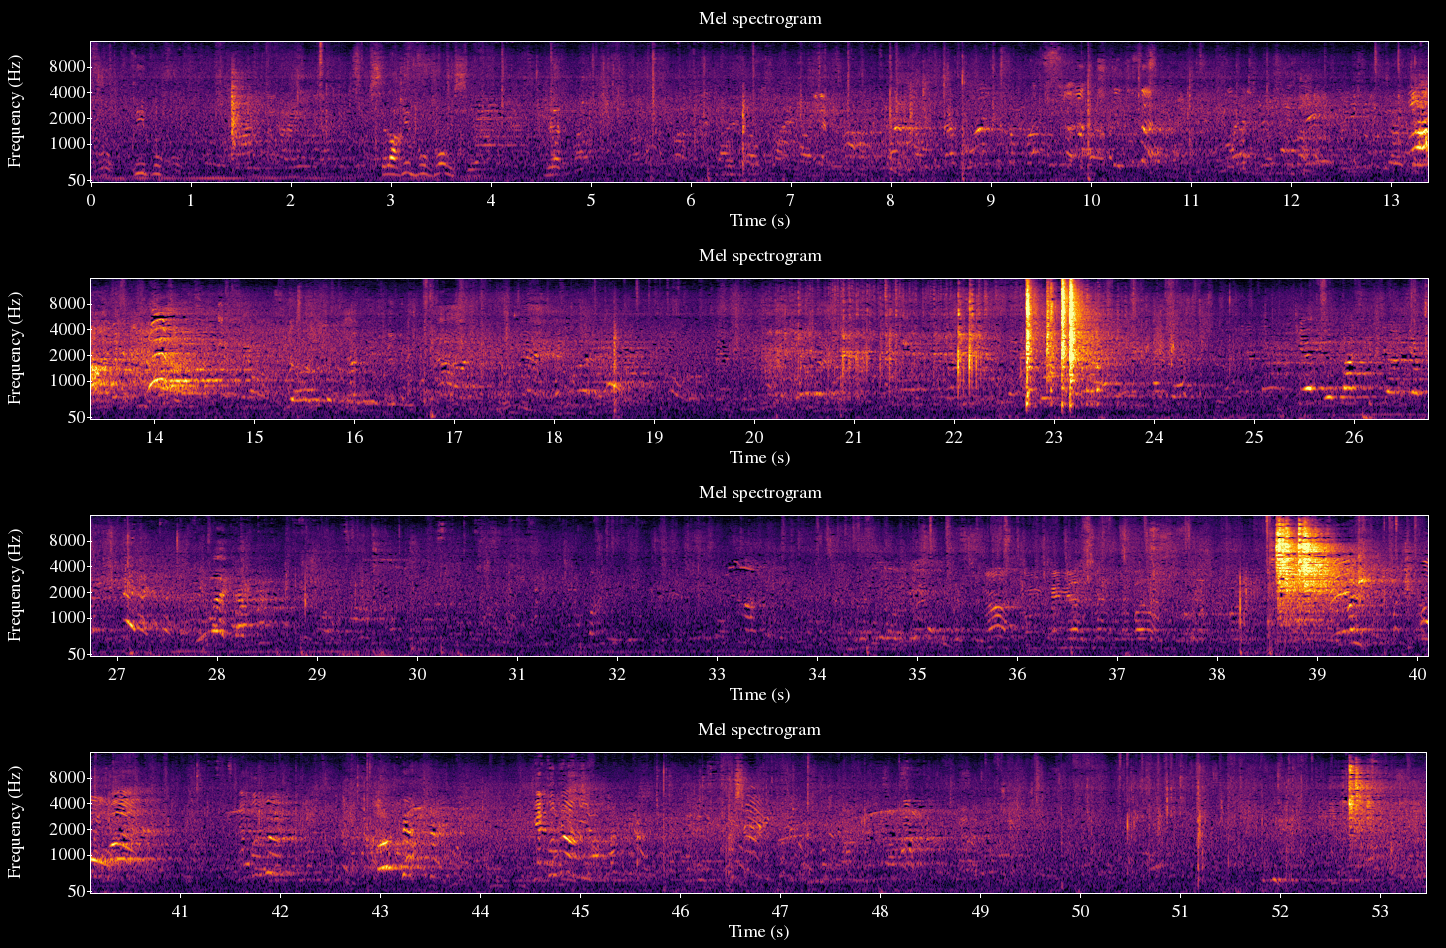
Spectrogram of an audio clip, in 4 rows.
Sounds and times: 0.1s kids playing soccer 53.4s

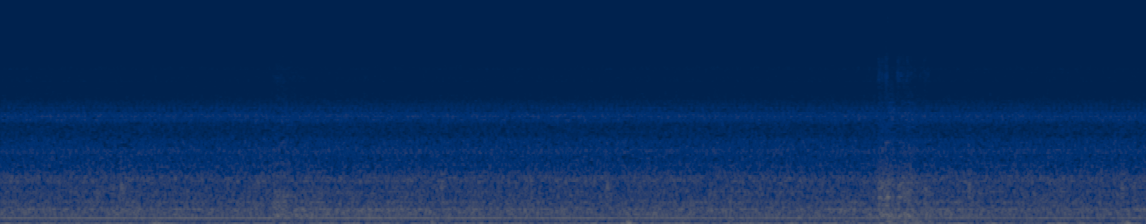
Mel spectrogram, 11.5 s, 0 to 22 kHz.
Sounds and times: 0.0s scratching and whirring of a mechanical hard drive 11.4s

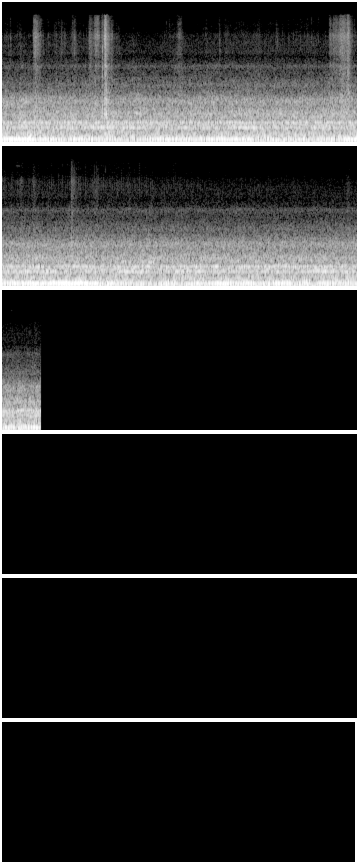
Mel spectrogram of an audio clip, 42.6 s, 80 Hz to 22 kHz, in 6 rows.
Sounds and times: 0.0s refrigerator 15.0s

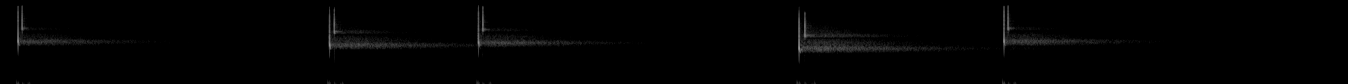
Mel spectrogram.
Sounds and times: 0.2s Water drops 0.6s
3.3s Water drops 4.0s
4.8s Water drops 5.3s
8.0s Water drops 8.8s
10.0s Water drops 10.5s

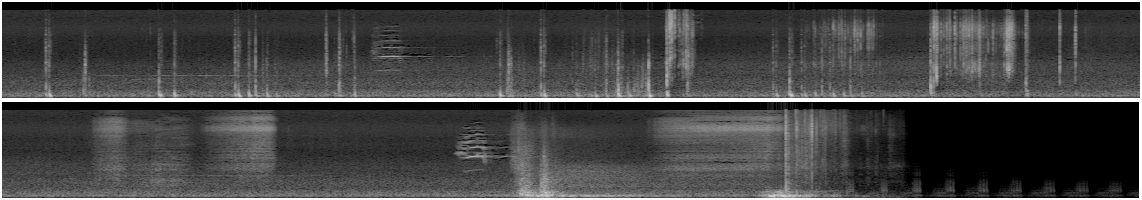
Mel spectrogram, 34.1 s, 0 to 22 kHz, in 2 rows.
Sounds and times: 5.5s owl 7.0s
9.9s snatching snake eggs 10.5s
10.0s baby snake hatches 10.5s
11.5s snatching snake eggs 16.4s
12.0s baby snake hatches 13.2s
13.9s baby snake hatches 16.3s
18.4s snatching snake eggs 21.3s
18.4s owl 21.6s
18.4s baby snake hatches 21.2s
23.8s owl 24.8s
26.8s baby snake hatches 30.5s
26.8s snatching snake eggs 30.5s
26.9s owl 29.3s

